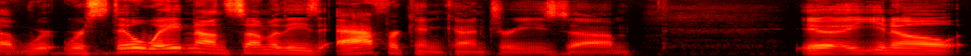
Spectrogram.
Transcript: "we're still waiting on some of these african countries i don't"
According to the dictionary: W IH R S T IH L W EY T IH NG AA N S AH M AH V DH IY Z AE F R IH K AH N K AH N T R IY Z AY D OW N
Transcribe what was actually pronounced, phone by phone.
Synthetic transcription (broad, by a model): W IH R S T IH L W EY T IH NG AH N S AH M AH V DH IY Z AE F R IH K AH N K AH N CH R IY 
